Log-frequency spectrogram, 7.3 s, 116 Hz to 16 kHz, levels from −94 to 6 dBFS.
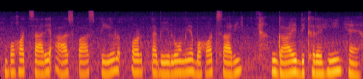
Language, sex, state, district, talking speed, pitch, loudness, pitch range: Hindi, female, Uttar Pradesh, Lucknow, 105 wpm, 175 Hz, -16 LUFS, 165-185 Hz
